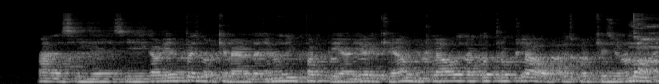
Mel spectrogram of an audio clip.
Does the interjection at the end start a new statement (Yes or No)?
No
